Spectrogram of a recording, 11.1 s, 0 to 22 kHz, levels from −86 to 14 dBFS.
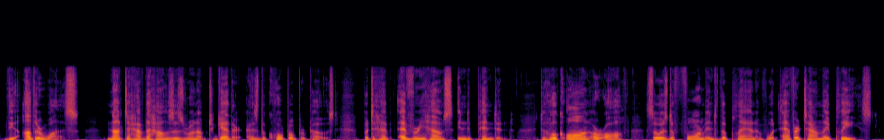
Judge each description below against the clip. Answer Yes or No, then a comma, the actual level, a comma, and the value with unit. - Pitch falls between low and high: Yes, medium, 150 Hz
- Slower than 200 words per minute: No, fast, 205 wpm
